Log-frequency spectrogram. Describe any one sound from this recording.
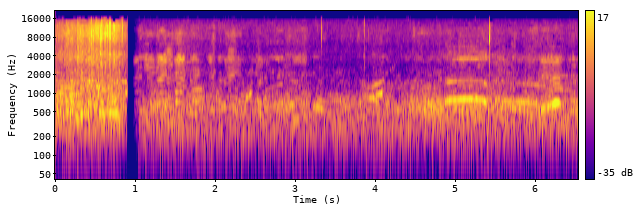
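A crowd cheers and shouts from a distance outdoors.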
